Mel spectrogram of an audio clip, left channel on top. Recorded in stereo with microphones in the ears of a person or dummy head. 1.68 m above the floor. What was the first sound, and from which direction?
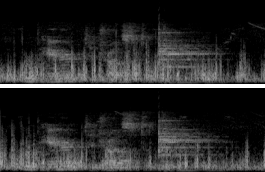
A man speaking, 10° right (ahead or behind).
